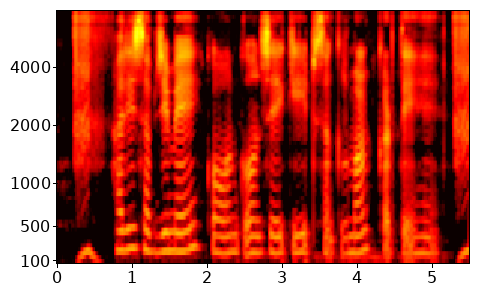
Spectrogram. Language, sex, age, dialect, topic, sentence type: Hindi, female, 36-40, Garhwali, agriculture, question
